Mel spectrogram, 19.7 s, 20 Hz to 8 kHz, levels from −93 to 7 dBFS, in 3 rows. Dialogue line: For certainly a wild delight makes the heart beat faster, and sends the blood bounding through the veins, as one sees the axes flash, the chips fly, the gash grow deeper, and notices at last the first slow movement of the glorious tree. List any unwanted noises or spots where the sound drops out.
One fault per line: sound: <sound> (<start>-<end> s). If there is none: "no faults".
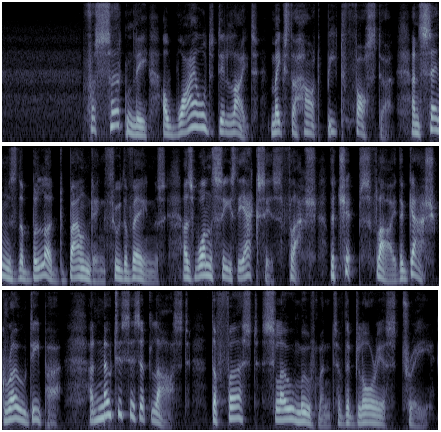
no faults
